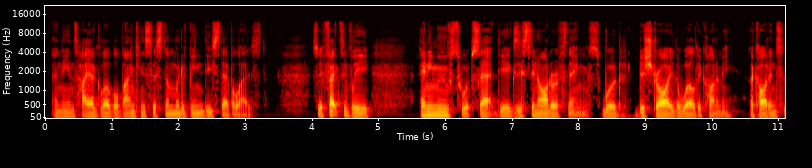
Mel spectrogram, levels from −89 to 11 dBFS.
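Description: Microphone volume stepped up at 1.29 s: the call software judged the input too quiet and raised the microphone's gain in a single step of about 5 dB. The speech and the background noise both jump louder together at that instant, heard through the call codec's band that stops near 12 kHz.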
